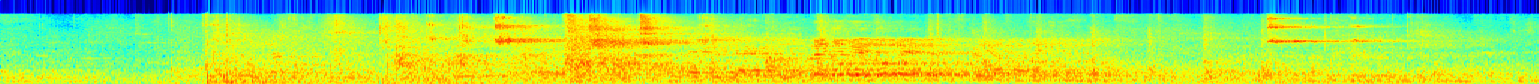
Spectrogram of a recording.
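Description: Echoing sports-hall background of voices and chatter, with scattered knocks and a couple of short high-pitched tones.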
